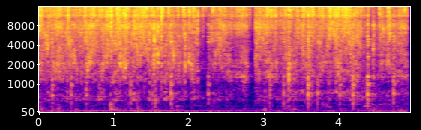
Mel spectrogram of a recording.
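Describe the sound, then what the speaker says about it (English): Chicken wings get stirred and tossed with mustard and seasoning in a bowl, producing wet, sticky squelching and scraping that continues without pause, with no voices. "we're going to mix it up to make sure that my mustard and seasoning is well mixed together"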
